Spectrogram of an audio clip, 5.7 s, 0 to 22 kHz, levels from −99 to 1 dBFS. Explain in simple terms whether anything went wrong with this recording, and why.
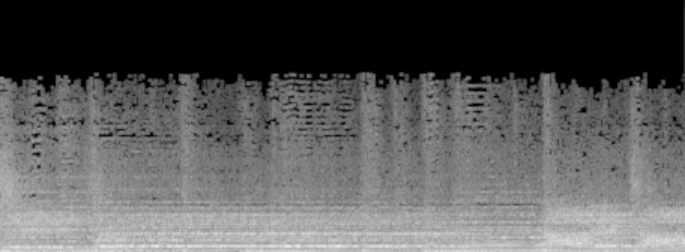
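Nothing went wrong here: the signal holds steady the whole way, with no break, distortion or other technical trouble to be heard at any point.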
